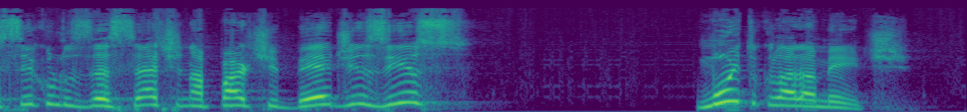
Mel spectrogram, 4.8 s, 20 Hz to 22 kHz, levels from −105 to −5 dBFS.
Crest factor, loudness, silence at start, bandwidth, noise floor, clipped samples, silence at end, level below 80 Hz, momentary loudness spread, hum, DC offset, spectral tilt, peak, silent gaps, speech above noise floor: 18 dB; -31 LUFS; 0 s; 16.5 kHz; -80 dBFS; under 0.1%; 0.3 s; -76 dBFS; 11 LU; none; under 0.1%; -3 dB/octave; -14 dBFS; none; 49 dB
